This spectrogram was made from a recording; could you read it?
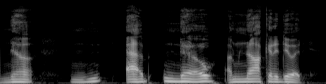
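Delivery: loud, slow, stumbling sobbing. Retelling someone refusing a recruiter's offer: imitating someone crying. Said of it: "she starts crying, and she goes".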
